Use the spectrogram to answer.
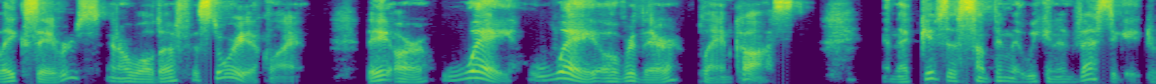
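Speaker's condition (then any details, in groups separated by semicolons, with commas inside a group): No condition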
